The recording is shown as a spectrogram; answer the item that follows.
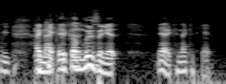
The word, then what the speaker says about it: Connecticut: Connecticut. – How many T's are in there? – A lot. – There's a silent C.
